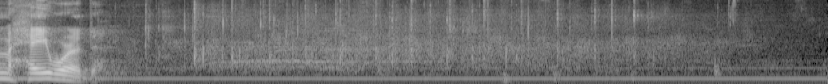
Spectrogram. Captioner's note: audience members applauding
